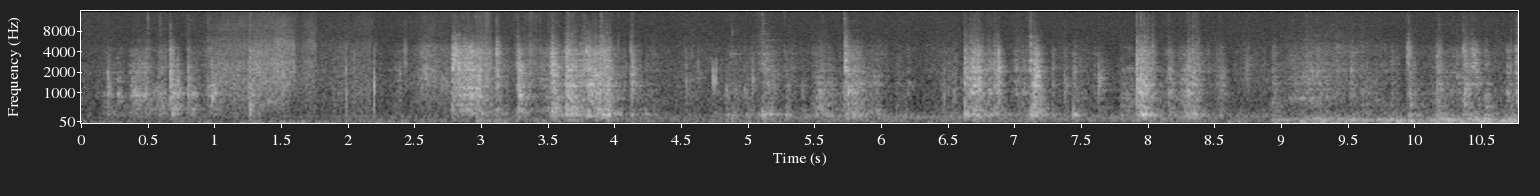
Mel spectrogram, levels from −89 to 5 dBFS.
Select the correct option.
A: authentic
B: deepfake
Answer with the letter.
A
